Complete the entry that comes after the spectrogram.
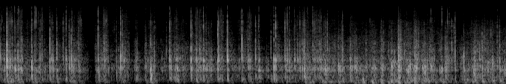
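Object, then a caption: Cardboard cracker box. Long pink nails tap and scratch fast along the sides of a yellow Wheat Thins cardboard cracker box with an open top and an inner bag. The result is a dense, unbroken run of quick, dry taps and scrapes with a papery crackle and a hollow midrange tone near 800 Hz. It pauses only briefly just before the one-second mark.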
